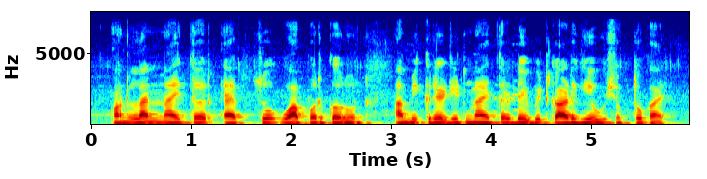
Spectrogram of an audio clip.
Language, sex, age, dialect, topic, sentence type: Marathi, male, 41-45, Southern Konkan, banking, question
